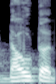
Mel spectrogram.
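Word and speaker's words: daughter: एन सन मतलब बेटा डाउटर डी ए यू जी एच टी ई आर डाउटर देखि जी एच जो है साइलेंट र इसका उचार नहीं हो रहा ठीक है डाउटर का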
